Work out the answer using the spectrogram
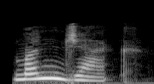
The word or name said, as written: munjak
